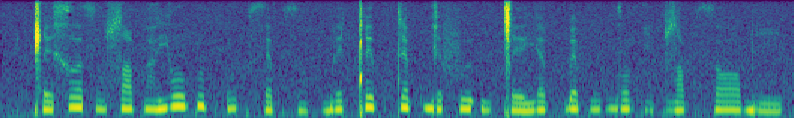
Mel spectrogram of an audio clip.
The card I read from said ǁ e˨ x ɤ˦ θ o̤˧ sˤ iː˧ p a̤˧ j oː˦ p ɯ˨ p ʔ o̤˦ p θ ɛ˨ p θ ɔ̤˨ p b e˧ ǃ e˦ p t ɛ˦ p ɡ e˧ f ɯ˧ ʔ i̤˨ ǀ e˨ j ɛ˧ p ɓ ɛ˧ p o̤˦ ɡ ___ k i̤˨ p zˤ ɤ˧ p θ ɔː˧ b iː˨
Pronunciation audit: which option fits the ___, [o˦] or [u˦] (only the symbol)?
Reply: o˦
